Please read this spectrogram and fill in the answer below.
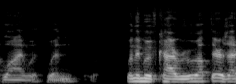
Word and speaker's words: Kyrou: Louis top line with when they move Kyrou up there. Is that how you pronounce his name?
